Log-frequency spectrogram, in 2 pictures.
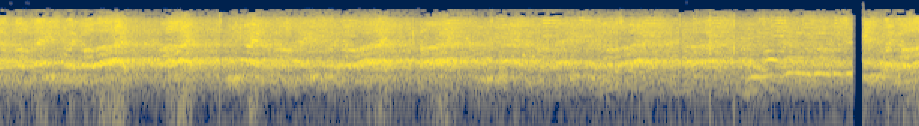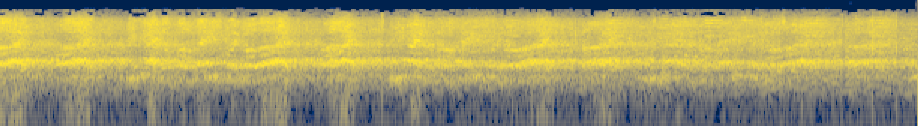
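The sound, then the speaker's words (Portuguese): Portuguese football fans chant "Quem não salta é espanhol" in unison in a stadium, a loud, steady mass of voices singing a repeated rhythmic tune, with a brief cut midway before the chanting resumes. “Quem não salta é espanhol, canta a torcida lusitana.”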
